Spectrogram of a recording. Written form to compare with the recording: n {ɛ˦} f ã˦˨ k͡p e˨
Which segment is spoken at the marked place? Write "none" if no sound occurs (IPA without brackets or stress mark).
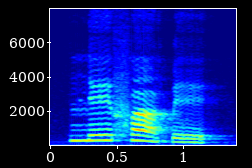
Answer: e˦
